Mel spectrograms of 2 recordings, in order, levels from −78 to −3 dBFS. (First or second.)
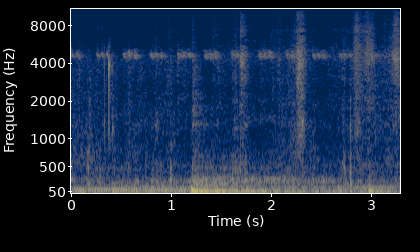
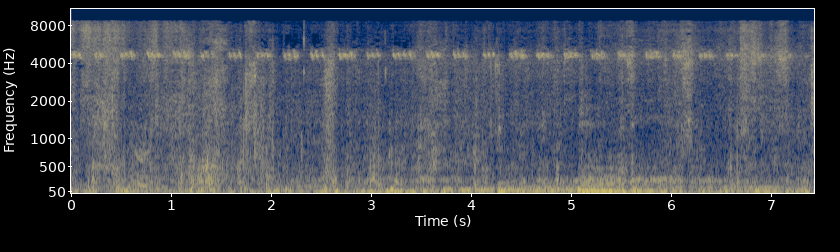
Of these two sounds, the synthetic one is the second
